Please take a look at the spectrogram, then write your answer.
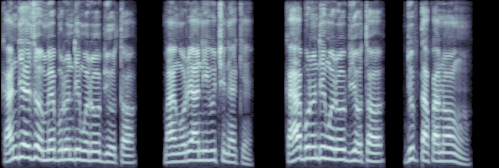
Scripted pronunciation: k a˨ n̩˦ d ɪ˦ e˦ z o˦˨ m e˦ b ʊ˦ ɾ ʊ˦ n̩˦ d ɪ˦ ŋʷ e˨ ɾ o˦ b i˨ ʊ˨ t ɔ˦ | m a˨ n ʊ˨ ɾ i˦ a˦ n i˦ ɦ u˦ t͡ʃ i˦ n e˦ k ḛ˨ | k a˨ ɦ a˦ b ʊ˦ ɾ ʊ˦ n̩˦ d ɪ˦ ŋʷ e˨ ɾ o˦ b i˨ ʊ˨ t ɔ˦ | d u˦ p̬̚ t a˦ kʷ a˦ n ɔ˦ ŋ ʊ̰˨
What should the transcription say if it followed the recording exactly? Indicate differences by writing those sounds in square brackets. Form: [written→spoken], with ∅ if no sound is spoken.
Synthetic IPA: k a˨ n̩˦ d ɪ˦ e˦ z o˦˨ m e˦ b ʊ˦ ɾ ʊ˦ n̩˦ d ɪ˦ ŋʷ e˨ ɾ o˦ b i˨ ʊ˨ t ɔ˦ | m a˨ [n→ŋ] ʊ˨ ɾ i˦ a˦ n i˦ ɦ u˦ t͡ʃ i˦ n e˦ k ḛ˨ | k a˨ ɦ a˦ b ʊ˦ ɾ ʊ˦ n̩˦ d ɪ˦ ŋʷ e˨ ɾ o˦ b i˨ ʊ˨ t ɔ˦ | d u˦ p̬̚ t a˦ kʷ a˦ n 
